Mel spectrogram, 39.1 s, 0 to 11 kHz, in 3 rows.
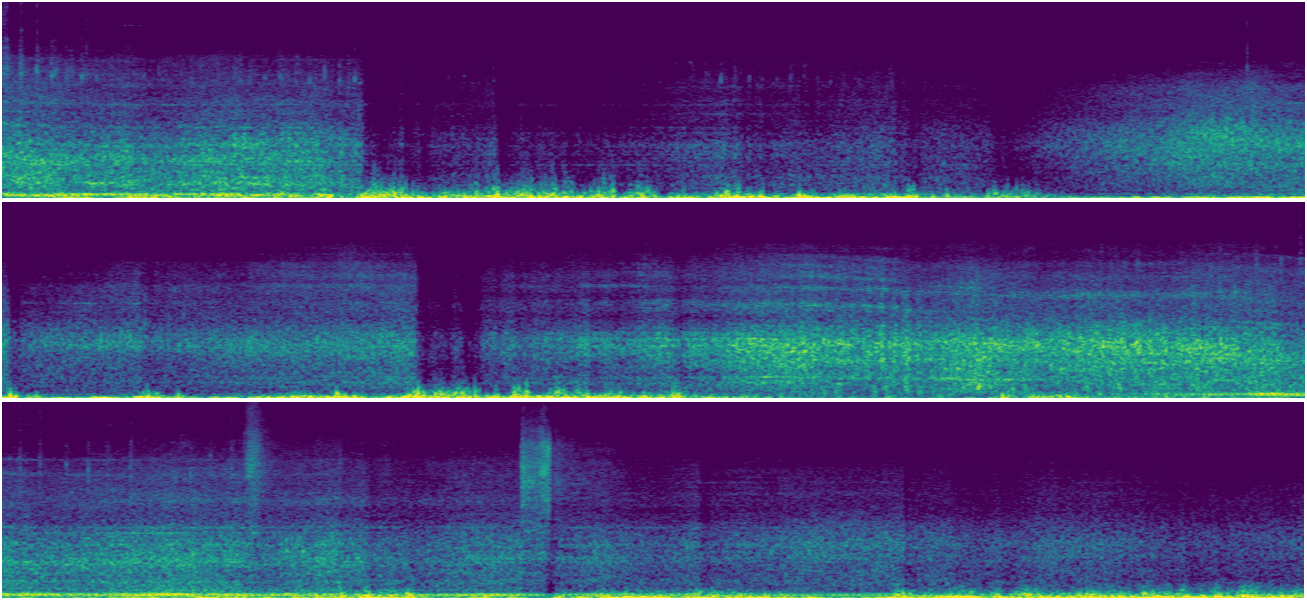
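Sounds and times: train wheels clicking over rail joints: 0.0s - 9.9s, 19.3s - 33.8s
diesel locomotive engine drone: 0.0s - 39.0s.

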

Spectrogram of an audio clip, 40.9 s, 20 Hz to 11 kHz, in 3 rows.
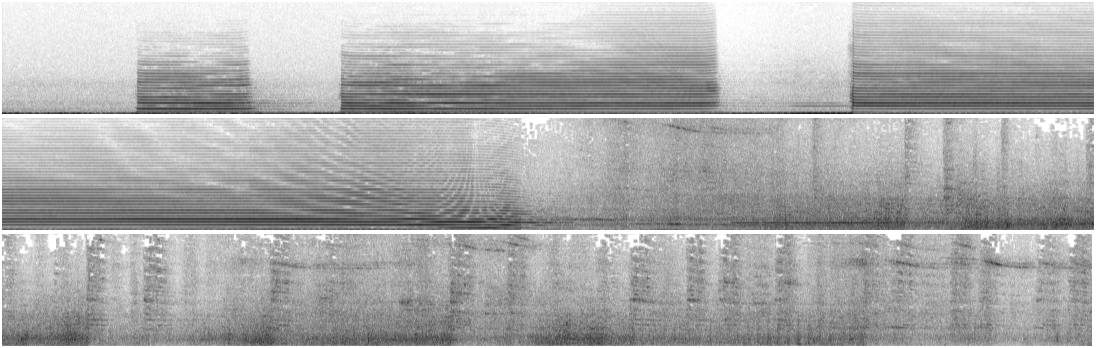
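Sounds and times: locomotive horn blast: 1.6s - 9.1s, 10.0s - 25.1s
train wheels clattering over rail joints: 23.3s - 40.9s.

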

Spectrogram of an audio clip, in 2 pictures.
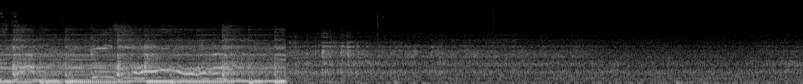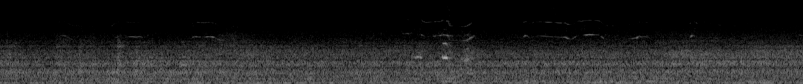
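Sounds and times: outdoor background hiss: 0.0s - 16.0s
dog yelp: 8.6s - 10.4s, 12.0s - 15.2s
dog whining: 8.6s - 10.5s, 12.0s - 15.2s.

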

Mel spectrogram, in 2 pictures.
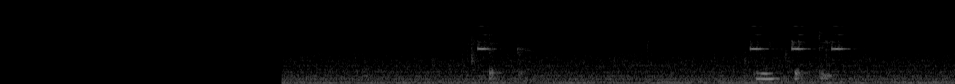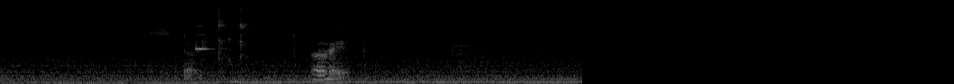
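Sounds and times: low hum: 2.8s - 15.4s.

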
